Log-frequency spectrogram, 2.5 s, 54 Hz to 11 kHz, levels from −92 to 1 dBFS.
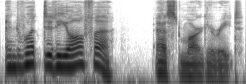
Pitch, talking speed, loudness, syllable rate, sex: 130 Hz, 170 wpm, -16 LUFS, 6.1 syllables/s, male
